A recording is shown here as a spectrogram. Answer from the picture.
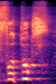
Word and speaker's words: Fauthoux: Oui, mais c'est Sutat, dans le Fautoux. sud-ouest, on prononce Mazéas, Fautoux. D'ailleurs, on dit Fautoux. Tu peux le redire une nouvelle fois. Le X, ça se prononce, Freddy.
